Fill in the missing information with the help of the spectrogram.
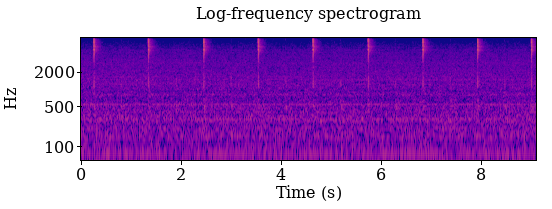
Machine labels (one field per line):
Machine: valve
